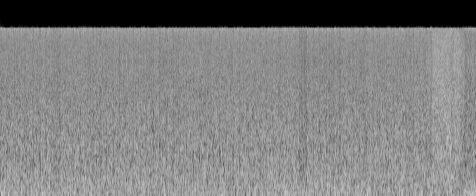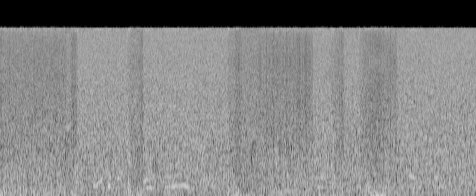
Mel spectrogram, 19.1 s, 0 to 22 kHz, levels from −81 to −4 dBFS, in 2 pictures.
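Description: From start to finish the speech is buried in loud, harsh noise: a wrong sample width, where audio written as 32-bit integers is read as packed 24-bit samples. Each decoded value takes its bytes from the wrong positions, and only some carry the real signal's top bits. The speech also plays at 0.75 times its proper speed, lower in pitch. A plain sample-rate mismatch would slow and lower the speech while leaving it clean. The heavy noise points to the byte misalignment.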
